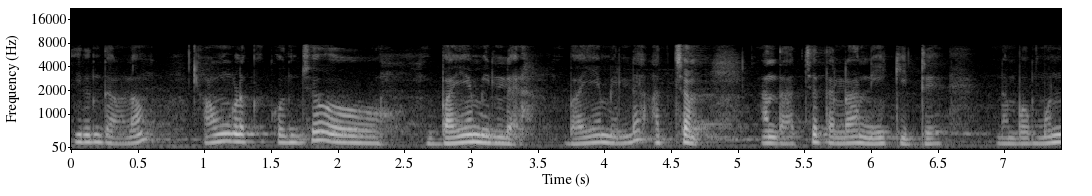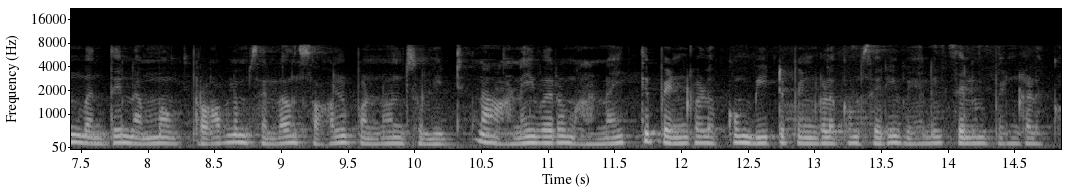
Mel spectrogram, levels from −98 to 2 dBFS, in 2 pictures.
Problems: none marked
